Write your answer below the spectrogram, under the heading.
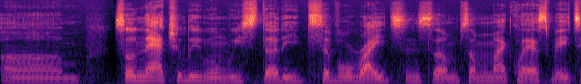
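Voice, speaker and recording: A woman with an American accent talks at a moderate pace in a fairly low pitch, her intonation monotone and flat. The recording is very clean, with a silent background. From Catskills, New York. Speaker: retired judge. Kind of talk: casual storytelling talk to camera.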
